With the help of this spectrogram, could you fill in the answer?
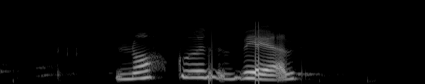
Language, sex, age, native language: Icelandic, male, 9, Icelandic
